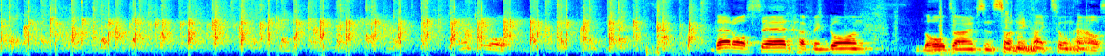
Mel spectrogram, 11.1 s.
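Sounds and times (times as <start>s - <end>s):
audience hand clapping: 0.0s - 7.4s
speech: 7.2s - 11.0s.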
